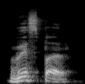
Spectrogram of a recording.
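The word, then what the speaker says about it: whisper: विस्पर, विस्पर मतलब फुसफुसाना, हल्के हल्के करके कुछ बोलना, यहां पर भी एच का साउंड नहीं है।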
